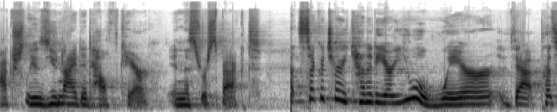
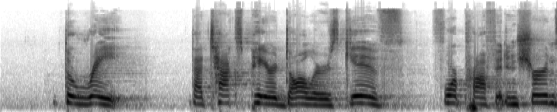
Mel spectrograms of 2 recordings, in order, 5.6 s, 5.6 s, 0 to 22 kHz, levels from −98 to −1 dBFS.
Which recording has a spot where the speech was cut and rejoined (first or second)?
first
